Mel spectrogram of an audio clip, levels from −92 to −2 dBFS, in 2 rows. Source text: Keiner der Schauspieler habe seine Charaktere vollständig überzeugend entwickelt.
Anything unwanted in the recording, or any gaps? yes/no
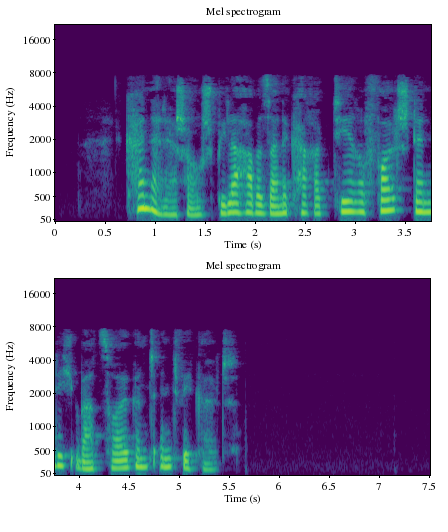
no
